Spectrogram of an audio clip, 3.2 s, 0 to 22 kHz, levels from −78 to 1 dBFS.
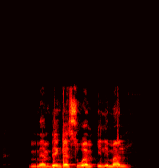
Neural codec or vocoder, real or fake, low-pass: vocoder, 44.1 kHz, 128 mel bands, Pupu-Vocoder; fake; 10.8 kHz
